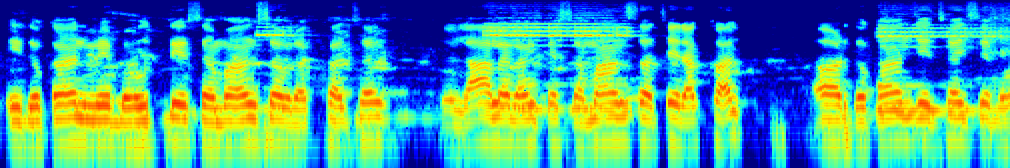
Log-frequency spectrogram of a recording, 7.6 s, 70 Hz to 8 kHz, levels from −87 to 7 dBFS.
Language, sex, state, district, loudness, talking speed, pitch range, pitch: Maithili, male, Bihar, Samastipur, -14 LUFS, 175 wpm, 130-150 Hz, 140 Hz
